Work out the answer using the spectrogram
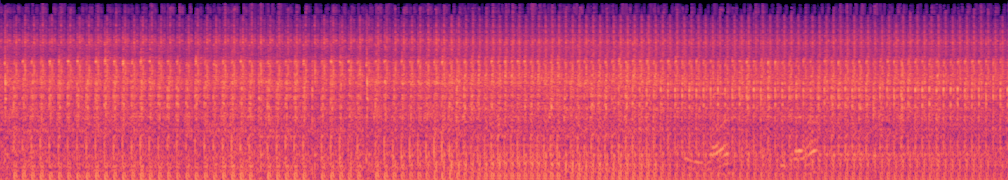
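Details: MTD ride-on mower single-cylinder engine after carburetor rebuild fixing surging: quick, steady popping at raised idle with no hunting or surging.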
